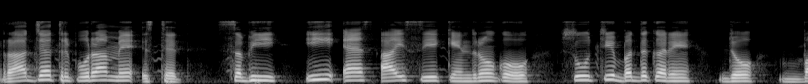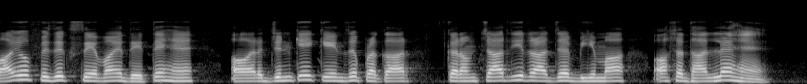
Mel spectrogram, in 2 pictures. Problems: constant background noise, echo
